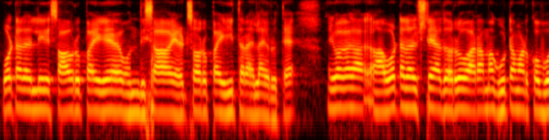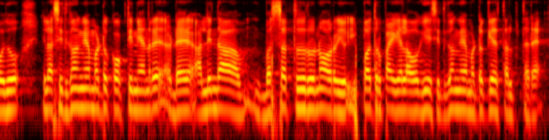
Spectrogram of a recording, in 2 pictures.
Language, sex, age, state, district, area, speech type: Kannada, male, 30-45, Karnataka, Tumkur, rural, spontaneous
